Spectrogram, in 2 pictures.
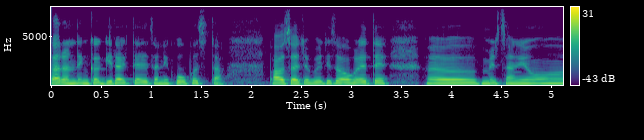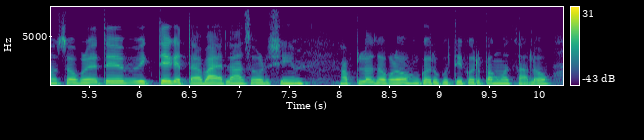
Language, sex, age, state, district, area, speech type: Goan Konkani, female, 18-30, Goa, Ponda, rural, spontaneous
